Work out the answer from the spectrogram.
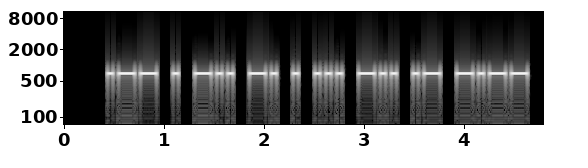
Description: Morse code, heard as a keyed tone, about 21 wpm, 700 Hz. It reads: WEDNESDAY
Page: Morse Code Ninja practice 22wpm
